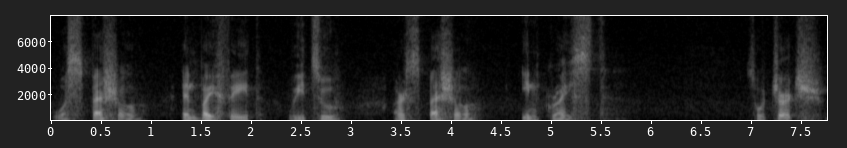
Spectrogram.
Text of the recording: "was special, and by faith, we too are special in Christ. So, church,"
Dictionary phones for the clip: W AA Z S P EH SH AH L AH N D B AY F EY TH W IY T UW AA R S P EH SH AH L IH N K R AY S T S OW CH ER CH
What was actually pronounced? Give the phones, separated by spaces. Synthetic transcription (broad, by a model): W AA S P EH SH AH L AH N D B AY F EY T W IY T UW AA R S P EH SH AH L IH N K R AY S T S OW CH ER CH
